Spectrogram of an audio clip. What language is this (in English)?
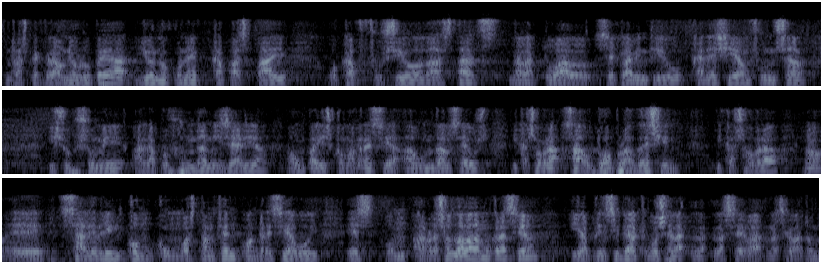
Catalan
